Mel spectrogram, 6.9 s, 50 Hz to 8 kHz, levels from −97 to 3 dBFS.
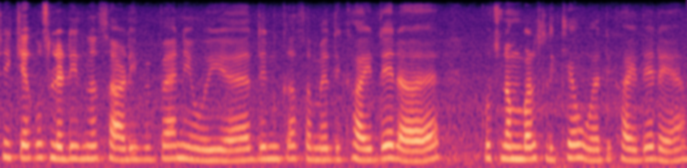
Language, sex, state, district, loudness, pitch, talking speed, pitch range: Hindi, female, Haryana, Jhajjar, -16 LUFS, 215 Hz, 210 wpm, 200-225 Hz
